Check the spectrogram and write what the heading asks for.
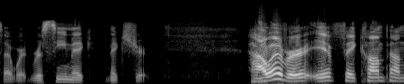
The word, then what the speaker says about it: racemic: of both enantiomers this is known as a racemic that's how you pronounce that word racemic mixture however if a compound that contains a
